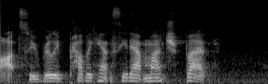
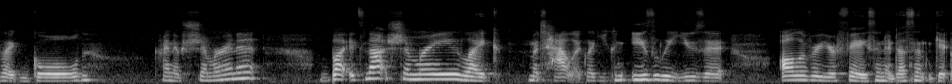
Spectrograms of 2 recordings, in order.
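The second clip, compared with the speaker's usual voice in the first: ordinary talk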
